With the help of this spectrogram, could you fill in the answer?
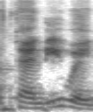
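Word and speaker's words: Thandiwe: the daughter of uh Sandy Newton or thandieway Newton as her name should be properly pronounced the Sarah Miller and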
